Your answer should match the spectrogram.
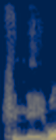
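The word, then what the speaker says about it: Knaebel: or if you just Google Tyler Canal I think that's how you say his name k n aebl e you can also check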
